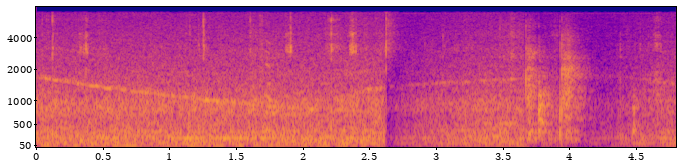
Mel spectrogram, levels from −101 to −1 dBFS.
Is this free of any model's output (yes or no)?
yes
